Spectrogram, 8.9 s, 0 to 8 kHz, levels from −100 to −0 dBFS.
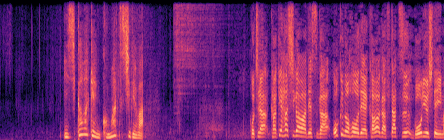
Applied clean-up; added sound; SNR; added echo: neural separator model SepFormer DNS4.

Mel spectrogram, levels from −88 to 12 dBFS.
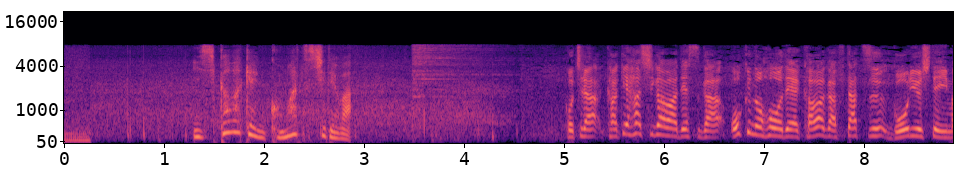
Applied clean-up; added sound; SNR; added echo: none; Hi-hat; 20 dB; none.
